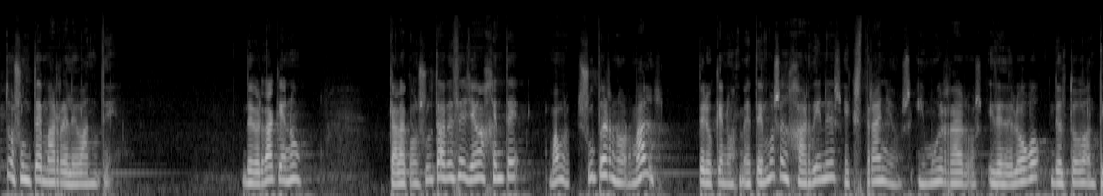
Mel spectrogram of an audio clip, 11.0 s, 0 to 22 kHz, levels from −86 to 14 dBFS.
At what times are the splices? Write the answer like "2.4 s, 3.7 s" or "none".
2.4 s, 5.6 s, 8.4 s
